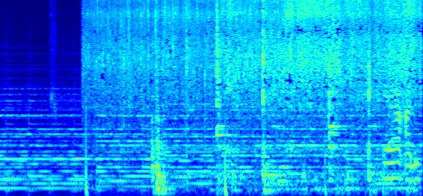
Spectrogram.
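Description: Background music, then about a second in a sudden loud sizzle as cubed potatoes fry in hot oil in a metal kadai. A metal spatula scrapes and knocks against the pan now and then as the potatoes are stirred to brown.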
